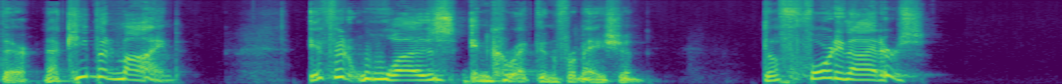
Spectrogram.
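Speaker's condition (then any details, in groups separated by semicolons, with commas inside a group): Vocal cord surgery recovery; best in two weeks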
